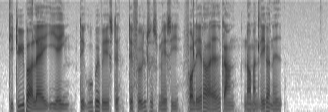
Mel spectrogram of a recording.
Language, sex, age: Danish, male, 35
